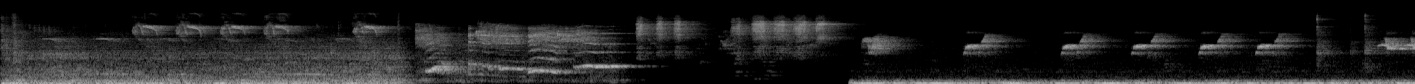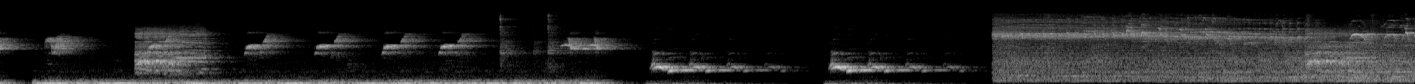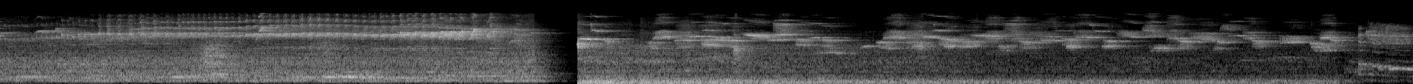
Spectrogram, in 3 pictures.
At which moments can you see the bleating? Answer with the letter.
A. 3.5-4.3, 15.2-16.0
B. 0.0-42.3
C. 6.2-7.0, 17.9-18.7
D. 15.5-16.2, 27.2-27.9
D.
